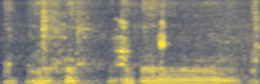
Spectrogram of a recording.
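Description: A loud Harley motorcycle engine rumbles with deep, throaty pulses, then revs into a sustained, steady growl that holds for over a second before easing slightly, as the motorcycle is being moved.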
